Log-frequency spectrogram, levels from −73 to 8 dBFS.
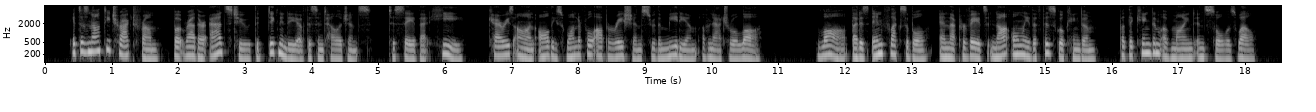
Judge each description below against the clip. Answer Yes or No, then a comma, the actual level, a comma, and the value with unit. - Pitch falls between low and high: Yes, medium, 160 Hz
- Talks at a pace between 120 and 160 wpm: No, average, 170 wpm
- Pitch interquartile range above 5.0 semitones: No, average, 4.1 semitones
